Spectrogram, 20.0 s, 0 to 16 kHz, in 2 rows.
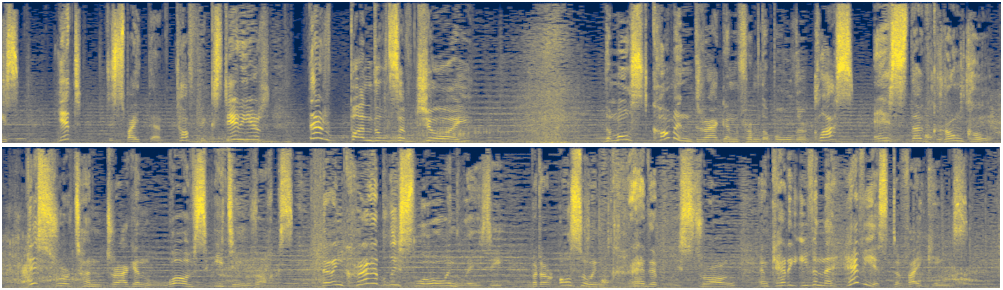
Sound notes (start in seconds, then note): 4.7 adventurous music; 9.8 dragon roaring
